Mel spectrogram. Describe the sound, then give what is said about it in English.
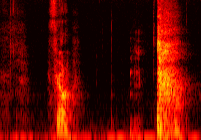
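A throaty cough-burp forced out of air swallowed while holding a deep, gruff character voice, heard as two short, rough bursts separated by a quiet gap. “I swallow a bunch of air when I'm doing the Shrek voice, and I, like, kind of cough burp it out.”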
